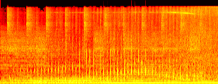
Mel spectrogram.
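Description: Helicopter rotor beating in a fast, even rhythm over rock background music, with a thin high whistle near the end.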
